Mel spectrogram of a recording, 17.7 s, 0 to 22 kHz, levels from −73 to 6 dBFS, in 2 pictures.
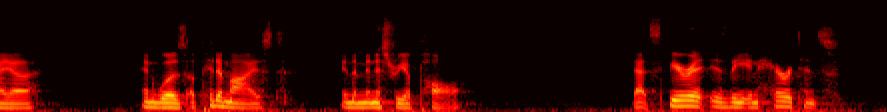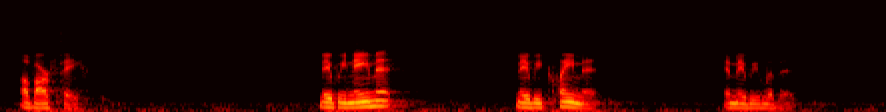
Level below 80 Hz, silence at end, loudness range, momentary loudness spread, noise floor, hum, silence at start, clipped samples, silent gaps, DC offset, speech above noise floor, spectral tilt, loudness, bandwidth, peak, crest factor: -56 dBFS; 0.95 s; 10 LU; 17 LU; -67 dBFS; none; 0 s; under 0.1%; none; under 0.1%; 38 dB; -7 dB/octave; -30 LUFS; 17 kHz; -12 dBFS; 22 dB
